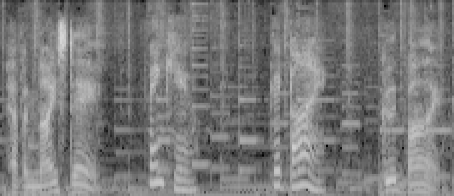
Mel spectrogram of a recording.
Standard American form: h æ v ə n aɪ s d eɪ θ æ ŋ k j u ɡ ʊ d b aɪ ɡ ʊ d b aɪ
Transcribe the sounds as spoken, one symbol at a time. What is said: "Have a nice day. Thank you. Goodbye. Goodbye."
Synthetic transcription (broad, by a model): h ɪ v ə n aɪ s d eɪ θ æ ŋ k j u ɡ ʊ d b aɪ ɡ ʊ d b aɪ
